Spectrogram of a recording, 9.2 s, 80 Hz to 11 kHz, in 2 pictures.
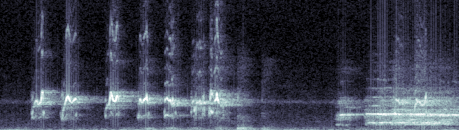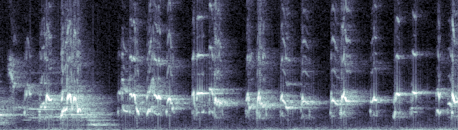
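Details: Sooty-headed bulbul in full riwikan chatter, 7 April 2023, described as sharp enough to make rivals chatter back: rapid runs of bright chirps, broken midway by a rougher, noisier, lower burst, then fast chirping again.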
